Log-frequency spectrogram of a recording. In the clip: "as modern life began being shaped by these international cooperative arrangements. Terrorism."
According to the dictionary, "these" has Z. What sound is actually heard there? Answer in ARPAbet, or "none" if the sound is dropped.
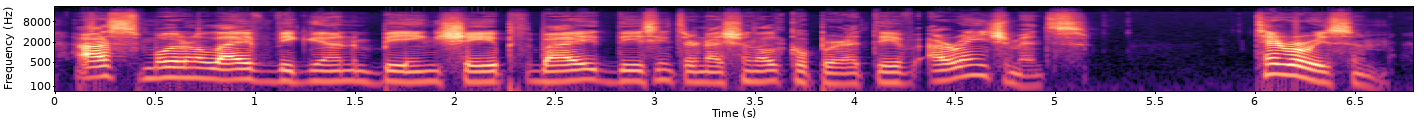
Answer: S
